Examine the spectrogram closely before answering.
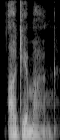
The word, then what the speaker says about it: Agyemang: She said, Agyemang. She gave it the full 4 syllables, the weight on the second, the way her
